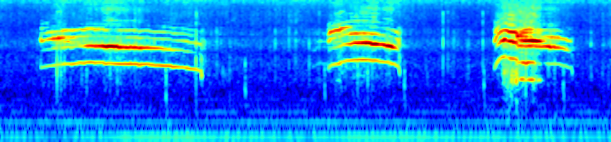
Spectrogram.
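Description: A cat meowing three times, clear and loud: a long drawn-out first meow, a shorter second, then a harsher, more strained third, with no talk.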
